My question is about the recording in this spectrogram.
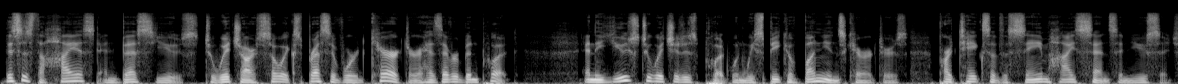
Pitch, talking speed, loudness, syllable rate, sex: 105 Hz, 205 wpm, -18 LUFS, 5.3 syllables/s, male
